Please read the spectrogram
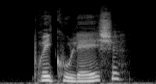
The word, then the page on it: bricolage: bʁikoˈlæːɕə; bʁikʌˈlæːɕ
